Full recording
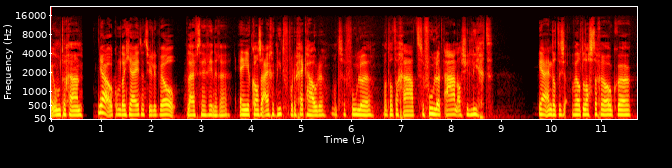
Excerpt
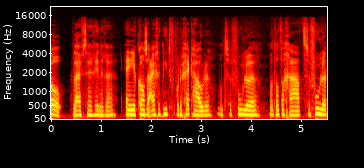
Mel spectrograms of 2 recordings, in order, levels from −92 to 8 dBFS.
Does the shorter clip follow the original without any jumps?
yes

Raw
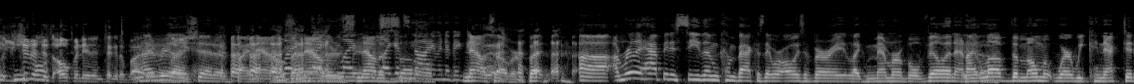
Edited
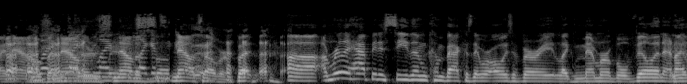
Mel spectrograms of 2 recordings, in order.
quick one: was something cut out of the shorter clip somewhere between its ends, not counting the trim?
yes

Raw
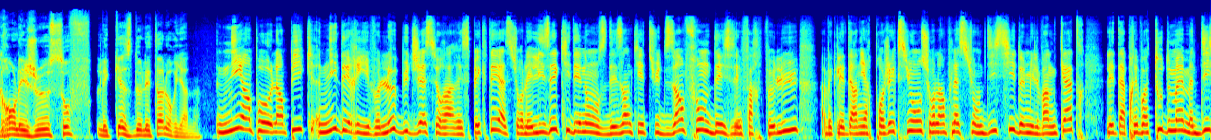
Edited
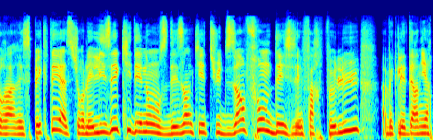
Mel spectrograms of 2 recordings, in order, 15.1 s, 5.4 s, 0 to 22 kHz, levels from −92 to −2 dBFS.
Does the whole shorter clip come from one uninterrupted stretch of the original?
yes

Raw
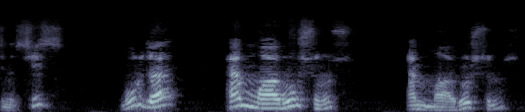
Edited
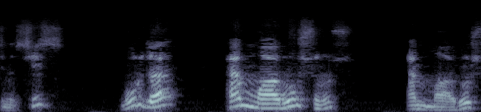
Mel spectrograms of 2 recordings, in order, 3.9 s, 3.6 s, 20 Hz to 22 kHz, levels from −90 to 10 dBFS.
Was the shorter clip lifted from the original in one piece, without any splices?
yes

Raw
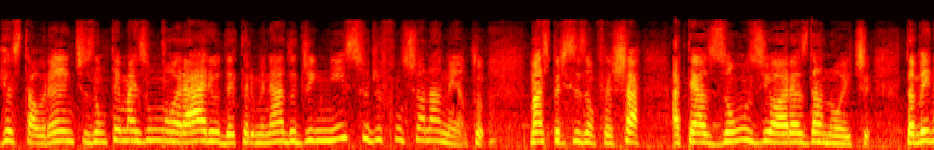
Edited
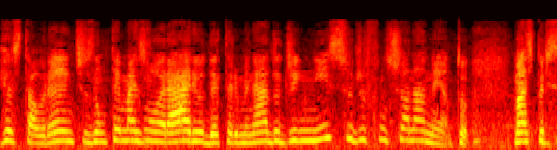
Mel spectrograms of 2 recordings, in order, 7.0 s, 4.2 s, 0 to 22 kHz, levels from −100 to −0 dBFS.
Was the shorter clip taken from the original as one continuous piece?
no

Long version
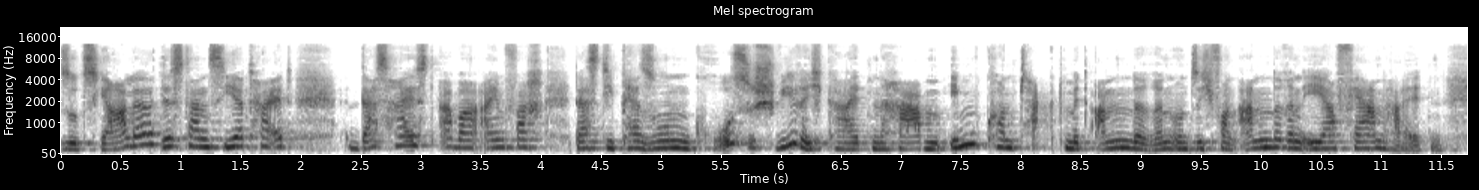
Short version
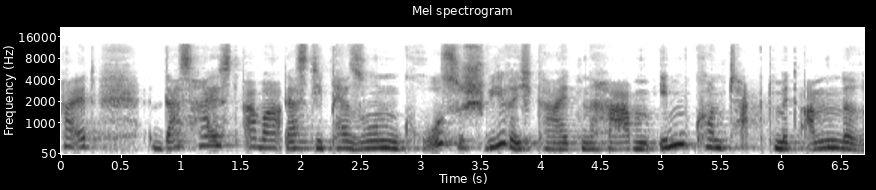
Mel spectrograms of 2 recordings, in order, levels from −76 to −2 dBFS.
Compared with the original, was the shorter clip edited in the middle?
yes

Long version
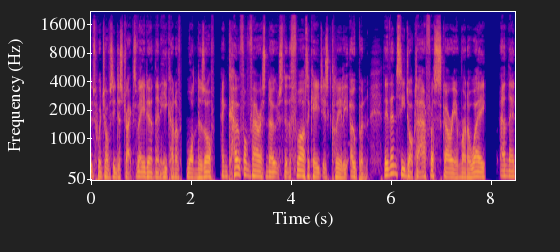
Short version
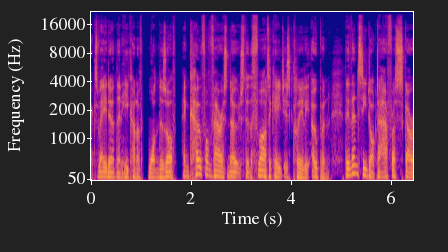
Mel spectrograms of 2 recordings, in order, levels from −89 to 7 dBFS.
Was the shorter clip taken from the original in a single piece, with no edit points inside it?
yes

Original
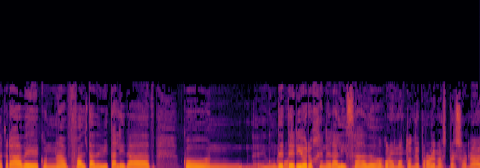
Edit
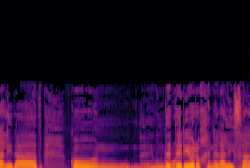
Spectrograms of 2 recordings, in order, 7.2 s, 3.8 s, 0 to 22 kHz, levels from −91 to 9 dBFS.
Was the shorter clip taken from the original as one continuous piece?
yes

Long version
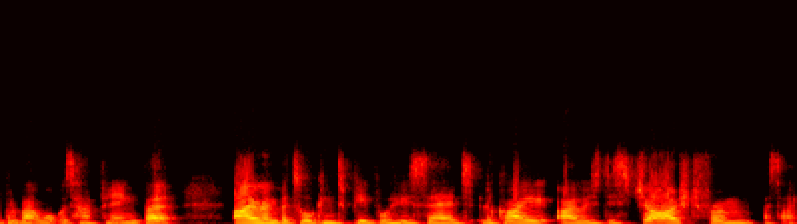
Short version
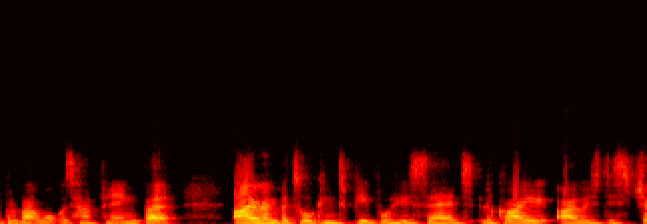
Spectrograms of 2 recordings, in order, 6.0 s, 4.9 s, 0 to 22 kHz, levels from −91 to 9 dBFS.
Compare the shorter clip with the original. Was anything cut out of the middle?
no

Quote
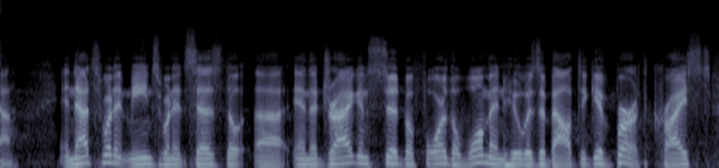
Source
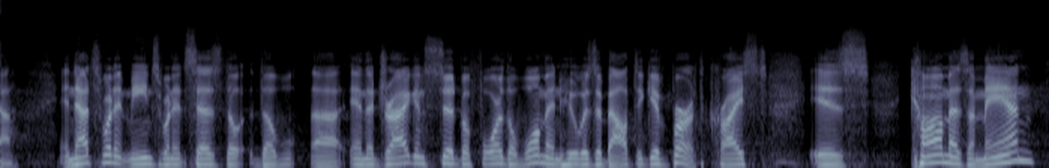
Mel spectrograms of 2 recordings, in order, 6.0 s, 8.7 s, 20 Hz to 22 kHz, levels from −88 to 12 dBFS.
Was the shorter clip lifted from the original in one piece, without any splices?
no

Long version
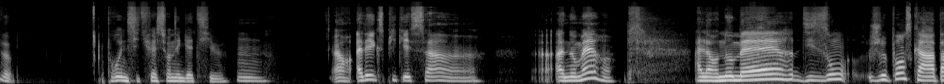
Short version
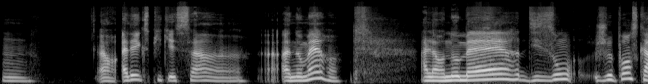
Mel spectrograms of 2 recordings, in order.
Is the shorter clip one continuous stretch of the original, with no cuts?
no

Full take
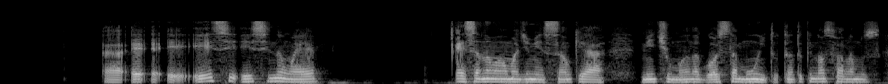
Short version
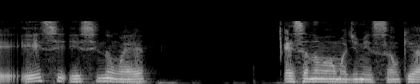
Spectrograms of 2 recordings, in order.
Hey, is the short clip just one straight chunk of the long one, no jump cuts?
yes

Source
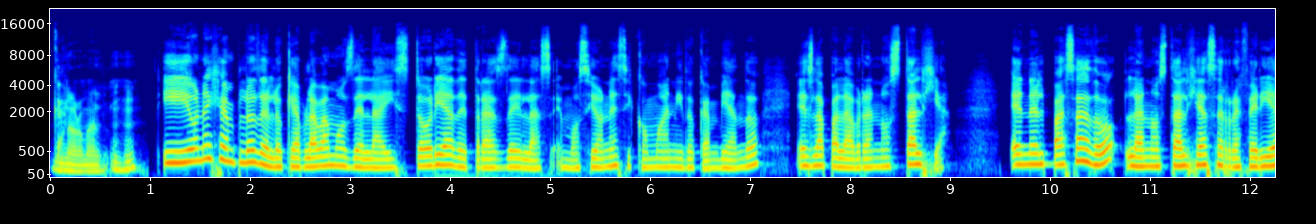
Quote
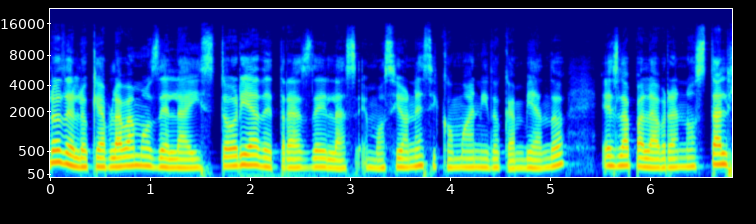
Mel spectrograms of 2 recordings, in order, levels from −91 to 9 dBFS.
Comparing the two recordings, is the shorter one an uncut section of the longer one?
yes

